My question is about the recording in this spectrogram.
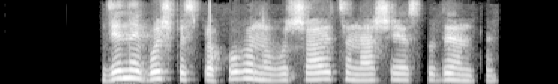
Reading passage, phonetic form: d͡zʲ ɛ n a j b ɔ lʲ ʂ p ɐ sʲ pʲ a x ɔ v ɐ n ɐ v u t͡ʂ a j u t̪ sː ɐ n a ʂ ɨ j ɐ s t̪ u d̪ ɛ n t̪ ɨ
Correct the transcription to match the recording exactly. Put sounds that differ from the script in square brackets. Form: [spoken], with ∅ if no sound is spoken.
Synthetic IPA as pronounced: d͡zʲ ɛ n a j b ɔ lʲ ʂ p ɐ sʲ pʲ a x ɔ v ɐ n ɐ v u t͡ʂ a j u t̪ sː ɐ n a ʂ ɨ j ɐ s t̪ u d̪ ɛ n t̪ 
